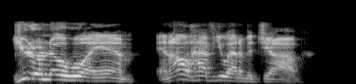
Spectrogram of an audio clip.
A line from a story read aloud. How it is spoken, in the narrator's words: Flair shouted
